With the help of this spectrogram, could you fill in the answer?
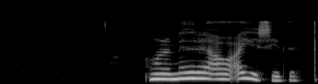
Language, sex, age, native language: Icelandic, female, 40-49, Icelandic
